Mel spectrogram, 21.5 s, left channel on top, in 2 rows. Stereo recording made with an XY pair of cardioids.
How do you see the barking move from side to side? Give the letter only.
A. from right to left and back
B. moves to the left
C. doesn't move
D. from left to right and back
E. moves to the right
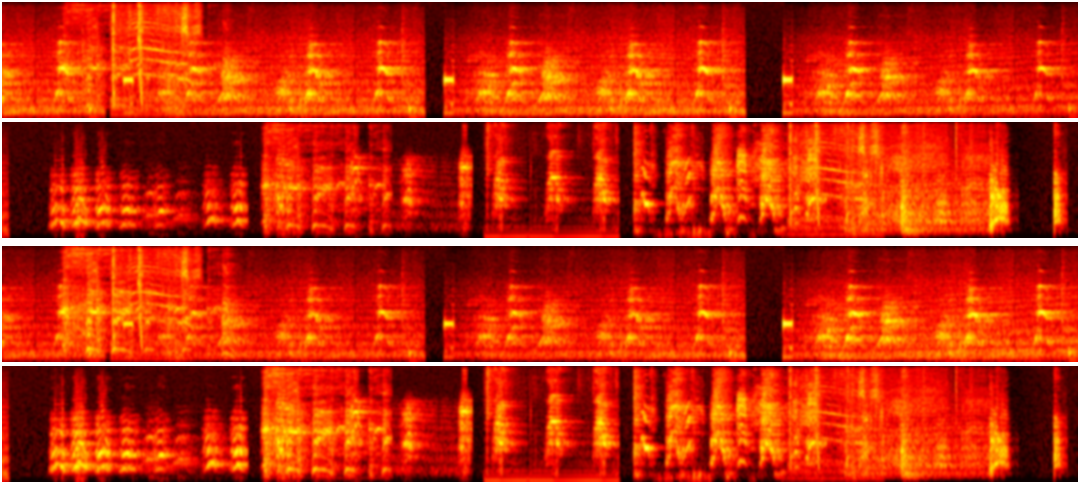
D.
